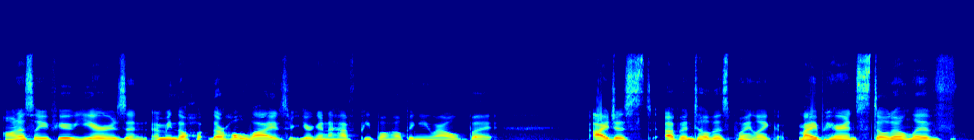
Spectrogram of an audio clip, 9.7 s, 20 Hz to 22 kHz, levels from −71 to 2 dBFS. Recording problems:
none

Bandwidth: 13.5 kHz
